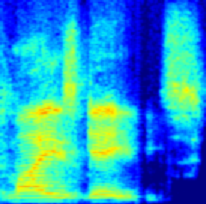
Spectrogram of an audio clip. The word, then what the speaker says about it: Misegades: talk about education sure last name is Mize Gates two syllables very simple tell us your background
